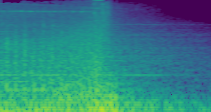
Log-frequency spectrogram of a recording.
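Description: Helicopter rotor chop mixed with music, both fading out from about a second in.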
